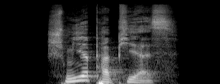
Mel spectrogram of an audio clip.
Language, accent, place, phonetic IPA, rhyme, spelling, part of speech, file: German, Germany, Berlin, [ˈʃmiːɐ̯paˌpiːɐ̯s], -iːɐ̯papiːɐ̯s, Schmierpapiers, noun, De-Schmierpapiers.ogg
- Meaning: genitive singular of Schmierpapier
